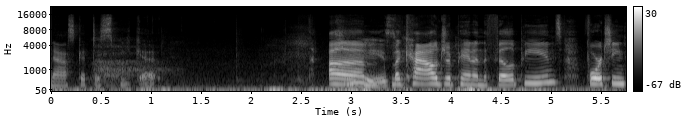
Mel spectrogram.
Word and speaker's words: Macau: Is that how you say that? Macaw? I think it's Macaw. No, that's how you say it when it's a bird. – Yeah, Macaw is like M-A-C-A-W. This is a U. I feel like Macau is probably... – Macau.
